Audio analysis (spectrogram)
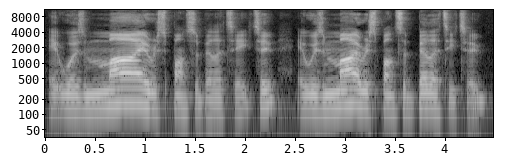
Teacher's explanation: we have a small stress on the I in responsibility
